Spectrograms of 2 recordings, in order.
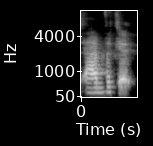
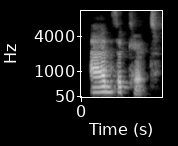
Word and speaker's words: advocate: Next one is devil's advocate. Devil's advocate. And listen how I'm pronouncing advocate. Advocate. It's not advocate. Advocate.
